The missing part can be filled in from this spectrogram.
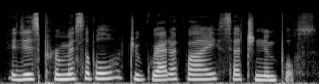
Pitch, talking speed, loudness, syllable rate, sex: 240 Hz, 150 wpm, -15 LUFS, 5.2 syllables/s, female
